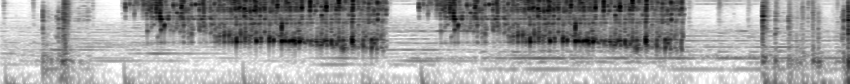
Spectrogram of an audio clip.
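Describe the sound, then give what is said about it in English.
Coffee is poured into two cups in a row, two steady splashing streams of a few seconds each with a short pause between, clear with no talking. “He got up to get himself another cup of coffee, and that was when Peter asked for one. Samuel poured both.”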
